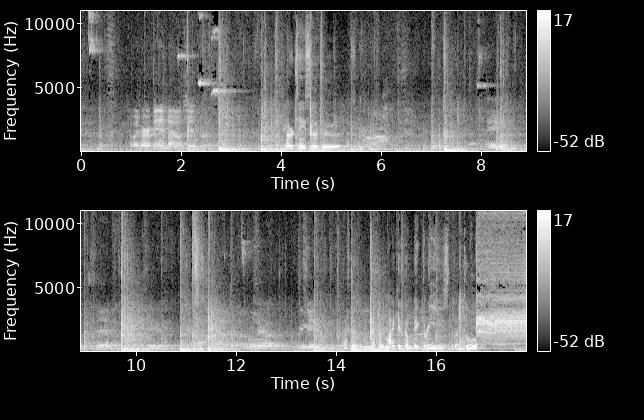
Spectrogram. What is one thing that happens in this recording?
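Men call out to each other across the echoing gym.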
